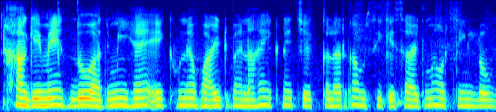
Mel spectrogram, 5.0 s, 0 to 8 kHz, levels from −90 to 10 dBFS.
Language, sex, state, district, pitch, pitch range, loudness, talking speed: Hindi, female, Bihar, East Champaran, 185 Hz, 175-190 Hz, -28 LUFS, 280 wpm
